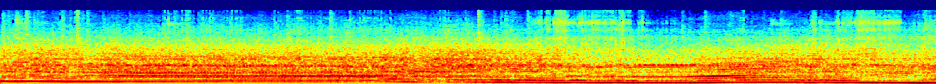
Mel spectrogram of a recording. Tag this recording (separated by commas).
Car, Vehicle, Motor vehicle (road)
